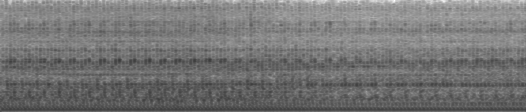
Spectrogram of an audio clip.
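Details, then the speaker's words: Salvage Range Rover after a front-end rebuild, first start: it starts a little loud, then settles to a quiet, even idle with a steady regular beat and no tapping or rattles; a gearbox error message appeared. "wow it's actually really quiet might be a little sound a little louder on here but yeah wow that's sounds really good"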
